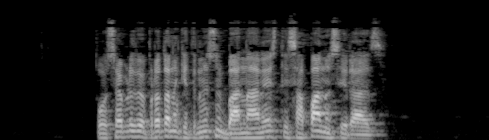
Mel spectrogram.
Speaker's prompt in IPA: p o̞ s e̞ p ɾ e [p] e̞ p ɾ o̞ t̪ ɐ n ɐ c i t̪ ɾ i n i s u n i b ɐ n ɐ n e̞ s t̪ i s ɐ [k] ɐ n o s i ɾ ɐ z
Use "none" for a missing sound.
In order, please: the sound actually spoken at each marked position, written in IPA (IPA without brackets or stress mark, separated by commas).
p, p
